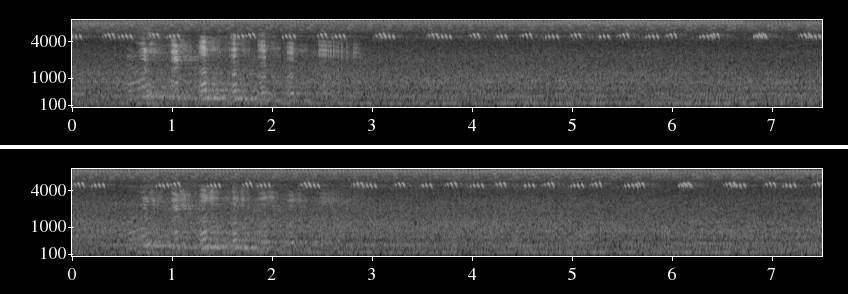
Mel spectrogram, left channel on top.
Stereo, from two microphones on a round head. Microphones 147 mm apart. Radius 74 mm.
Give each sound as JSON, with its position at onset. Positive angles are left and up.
{"t": 0.6, "sound": "laughter", "side_deg": 50, "distance_m": 7.0}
